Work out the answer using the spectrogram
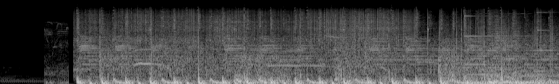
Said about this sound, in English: Fireworks. They're an American tradition, and for countless families, that tradition includes celebrating with fireworks at home, with friends or neighbors.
